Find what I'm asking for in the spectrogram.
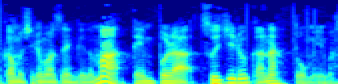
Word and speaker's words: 天ぷら: 天ぷら。 – 天ぷら。あ、綺麗な発音で言えましたね、うん、ごめんなさい、バカにするわけじゃないんですけど私がよく聞く外国人の天ぷらっていうのは例えば tempura とかですよね。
